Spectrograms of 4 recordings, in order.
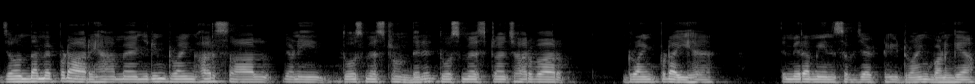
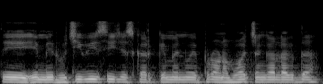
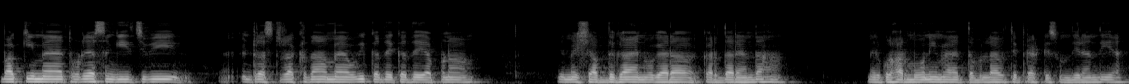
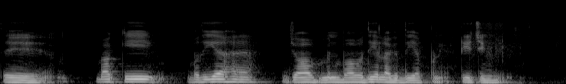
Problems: background sounds at intervals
